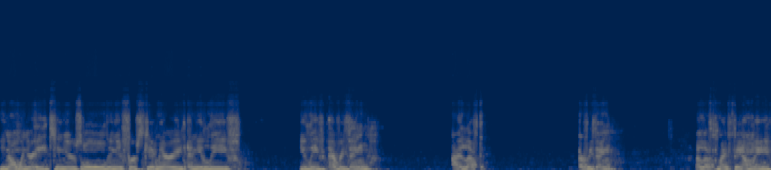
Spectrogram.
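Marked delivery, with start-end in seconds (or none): 4.5-11.6 emotional, getting upset, emotion rising. Recalling leaving family at eighteen after marrying, getting upset. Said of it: "I'm getting upset".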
